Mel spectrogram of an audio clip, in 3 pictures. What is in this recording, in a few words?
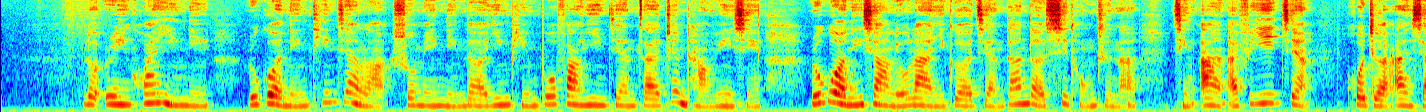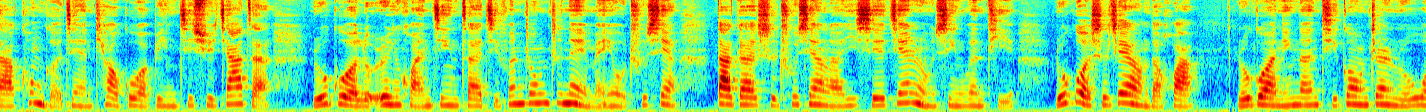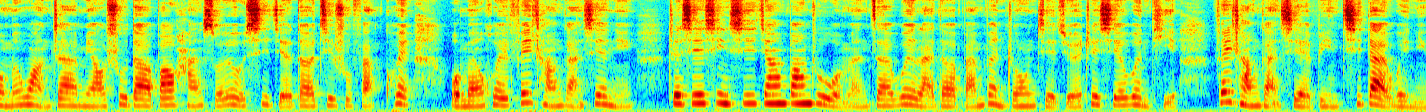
Chinese, greeting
